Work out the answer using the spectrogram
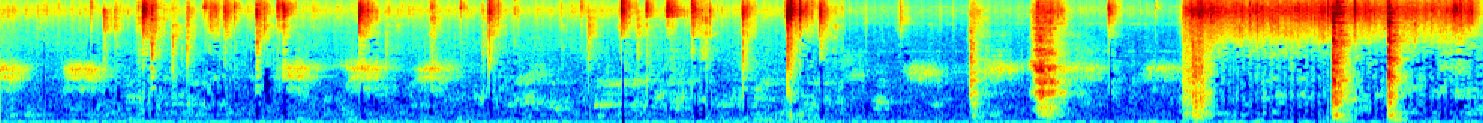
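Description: Egg omelette sizzling in oil on a flat tawa, with many small crackling pops. From about eight seconds in the sizzle gets louder and denser as the omelette is turned over on the hot oiled pan.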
